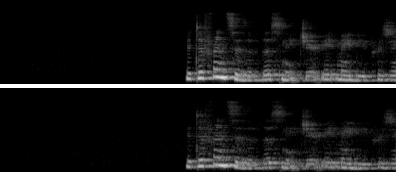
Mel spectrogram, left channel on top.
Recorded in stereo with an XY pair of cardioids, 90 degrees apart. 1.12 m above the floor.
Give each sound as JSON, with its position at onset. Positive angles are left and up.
{"t": 1.9, "sound": "a woman speaking", "azimuth_deg": 45, "distance_m": 1.7}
